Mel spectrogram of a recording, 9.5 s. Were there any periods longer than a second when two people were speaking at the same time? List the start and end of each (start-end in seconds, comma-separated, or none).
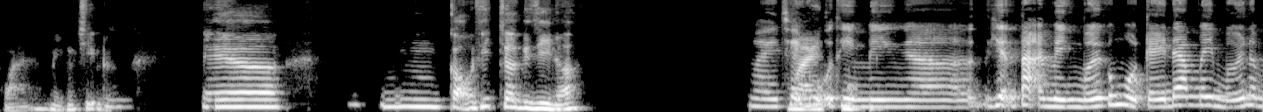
none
